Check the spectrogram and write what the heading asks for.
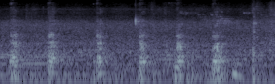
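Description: Large tailor's shears cutting through fabric along a marked pattern line, a faint snip roughly every half second as the blades close.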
